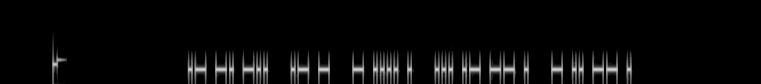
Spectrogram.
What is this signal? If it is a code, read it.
Morse code, heard as a keyed tone, about 34 wpm, 700 Hz. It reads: AND AT THE SAME TIME
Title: Sets of 5 Words 35wpm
